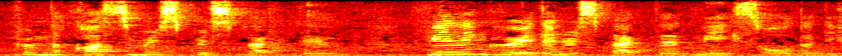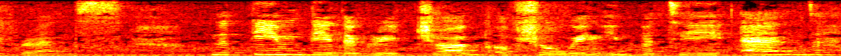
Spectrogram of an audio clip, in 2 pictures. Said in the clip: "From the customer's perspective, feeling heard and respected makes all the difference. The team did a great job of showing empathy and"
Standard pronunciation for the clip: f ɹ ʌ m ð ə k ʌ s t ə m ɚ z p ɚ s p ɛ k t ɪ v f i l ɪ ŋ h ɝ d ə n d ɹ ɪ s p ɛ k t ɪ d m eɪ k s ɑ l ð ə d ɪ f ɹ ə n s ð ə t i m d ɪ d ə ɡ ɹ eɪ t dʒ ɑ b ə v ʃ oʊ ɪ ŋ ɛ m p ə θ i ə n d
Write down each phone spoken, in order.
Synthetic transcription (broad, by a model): f ɹ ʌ m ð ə k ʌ s t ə m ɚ s p ɚ s p ɛ k t ɪ v f i l ɪ ŋ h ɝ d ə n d ɹ ɪ s p ɛ k t ɪ d m eɪ k s ɑ l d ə d ɪ f ɹ ə n s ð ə t i m d ɪ d ə ɡ ɹ eɪ t dʒ ɑ b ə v ʃ oʊ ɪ ŋ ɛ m p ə t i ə n d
